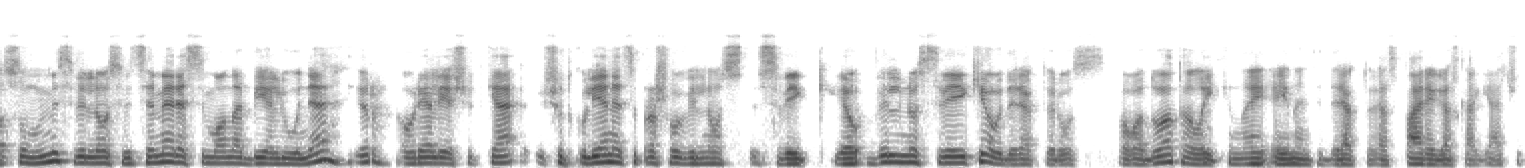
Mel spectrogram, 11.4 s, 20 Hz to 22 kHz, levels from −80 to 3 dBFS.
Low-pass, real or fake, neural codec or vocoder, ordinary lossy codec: 7.2 kHz; real; none; Opus, 32 kbps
